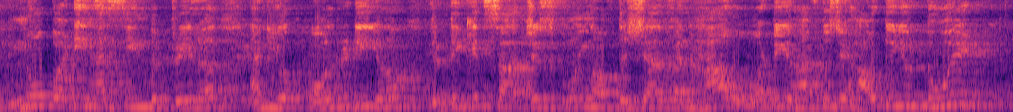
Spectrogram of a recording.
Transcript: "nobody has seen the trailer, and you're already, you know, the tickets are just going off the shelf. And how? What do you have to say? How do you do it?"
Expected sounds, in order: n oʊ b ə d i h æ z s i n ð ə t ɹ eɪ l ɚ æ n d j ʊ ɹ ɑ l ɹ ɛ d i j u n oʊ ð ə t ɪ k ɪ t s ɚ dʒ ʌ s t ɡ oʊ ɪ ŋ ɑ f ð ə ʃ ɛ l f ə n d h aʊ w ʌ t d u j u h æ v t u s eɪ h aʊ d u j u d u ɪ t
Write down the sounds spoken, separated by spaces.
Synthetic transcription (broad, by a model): n oʊ b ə d i h æ z s i n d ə t ɹ eɪ l ɚ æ n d j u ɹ ɑ l ɹ ɛ d i j u n oʊ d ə t ɪ k ɪ t s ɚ dʒ ʌ s t ɡ oʊ ɪ ŋ ɑ f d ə ʃ ɛ l f ə n d h aʊ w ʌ t d u j u h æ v t u s eɪ h aʊ d u j u d u ɪ t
